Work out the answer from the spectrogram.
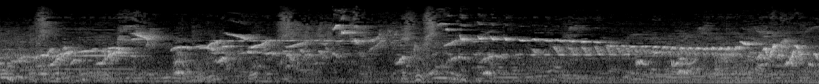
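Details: White-rumped shama with a richly varied song used for tutoring other shamas: dense tangles of whistles, slurred rising and falling notes and chattering trills overlapping continuously, with a long sweeping whistle near the end.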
